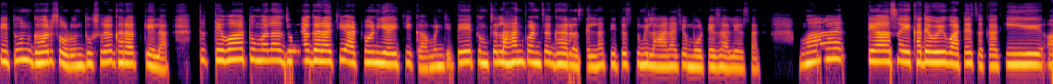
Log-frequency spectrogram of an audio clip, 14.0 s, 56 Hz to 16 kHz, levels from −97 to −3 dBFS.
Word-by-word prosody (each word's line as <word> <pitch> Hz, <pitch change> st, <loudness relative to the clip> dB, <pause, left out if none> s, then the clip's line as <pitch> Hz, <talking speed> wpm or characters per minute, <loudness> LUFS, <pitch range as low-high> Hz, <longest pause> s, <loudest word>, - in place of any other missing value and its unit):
तिथून 275 Hz, +3 st, -1 dB
घर 245 Hz, +2 st, +3 dB
सोडून 205 Hz, -5 st, -1 dB
दुसऱ्या 240 Hz, +4 st, -2 dB
घरात 235 Hz, -1 st, +2 dB, 0.2 s
गेला, 180 Hz, -6 st, -1 dB, 0.5 s
तर 290 Hz, -, -6 dB
तेव्हा 290 Hz, +2 st, +4 dB
तुम्हाला 280 Hz, -1 st, 0 dB
जुन्या 260 Hz, +1 st, -1 dB
घराची 270 Hz, 0 st, +2 dB
आठवण 245 Hz, +2 st, 0 dB
यायची 225 Hz, -1 st, +1 dB
का? 170 Hz, -1 st, -6 dB
म्हणजे 195 Hz, +2 st, -4 dB
ते 255 Hz, +1 st, +2 dB
तुमचं 240 Hz, 0 st, 0 dB
लहानपणाचं 245 Hz, 0 st, +2 dB
घर 220 Hz, -1 st, +1 dB
असेल 185 Hz, 0 st, -4 dB
ना, 205 Hz, -, -3 dB
तिथंच 220 Hz, 0 st, -4 dB
तुम्ही 215 Hz, -1 st, 0 dB
लहानाचे 190 Hz, +1 st, -2 dB, 0.2 s
मोठे 185 Hz, 0 st, -3 dB
झाले 175 Hz, -1 st, -3 dB
असाल. 165 Hz, -1 st, -11 dB, 0.6 s
मग 290 Hz, +6 st, +1 dB, 0.4 s
ते 270 Hz, -, +3 dB
असं 260 Hz, +1 st, +3 dB
एखाद्या 250 Hz, 0 st, +3 dB
वेळी 245 Hz, 0 st, +5 dB
वाटायचं 230 Hz, -1 st, 0 dB
का, 195 Hz, 0 st, -2 dB
की 215 Hz, +2 st, +1 dB
अ, 205 Hz, -, -5 dB
235 Hz, 155 wpm, -19 LUFS, 205-260 Hz, 0.6 s, वेळी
